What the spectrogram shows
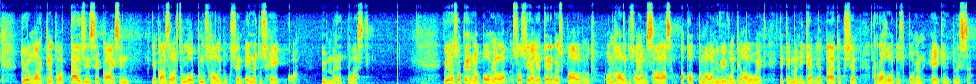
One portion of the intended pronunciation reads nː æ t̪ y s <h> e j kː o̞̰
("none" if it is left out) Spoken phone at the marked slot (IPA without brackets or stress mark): h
